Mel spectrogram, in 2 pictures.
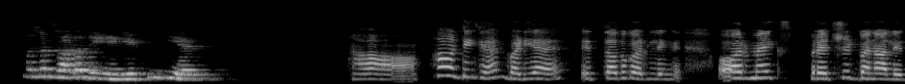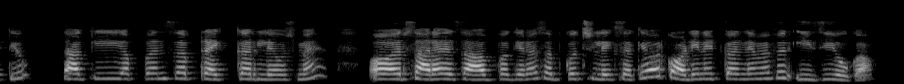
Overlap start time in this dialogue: none

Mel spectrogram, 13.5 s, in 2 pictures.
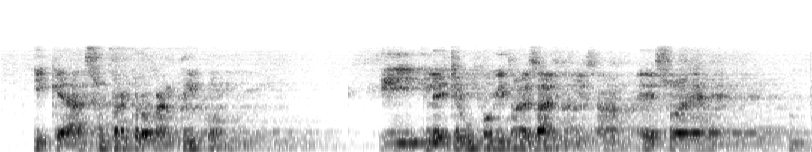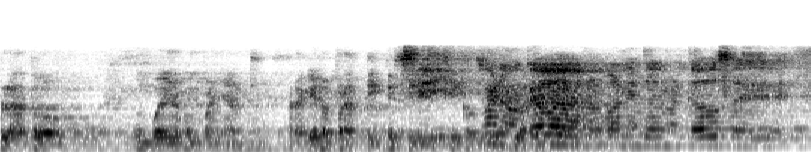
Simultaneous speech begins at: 10.1 s

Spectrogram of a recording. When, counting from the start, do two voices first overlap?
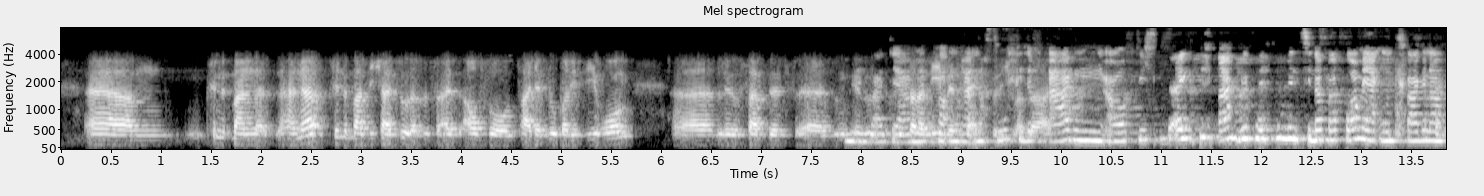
7.9 s

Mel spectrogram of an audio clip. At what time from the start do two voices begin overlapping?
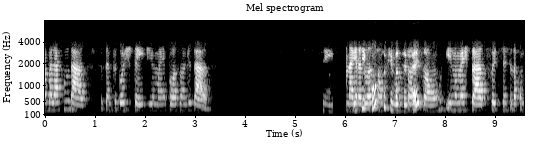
6.2 s

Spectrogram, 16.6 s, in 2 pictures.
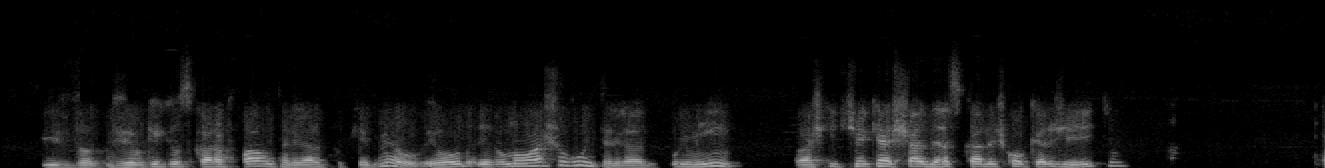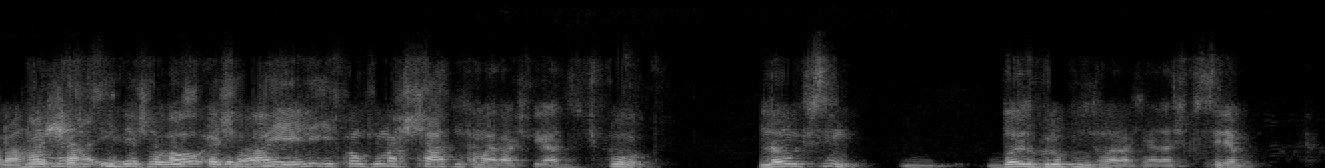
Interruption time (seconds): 8.4 s

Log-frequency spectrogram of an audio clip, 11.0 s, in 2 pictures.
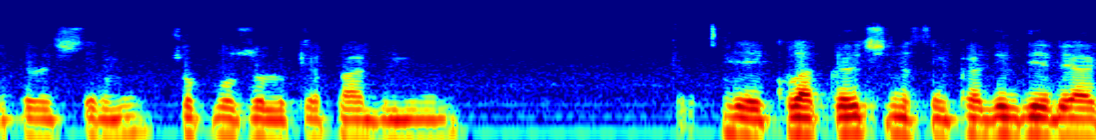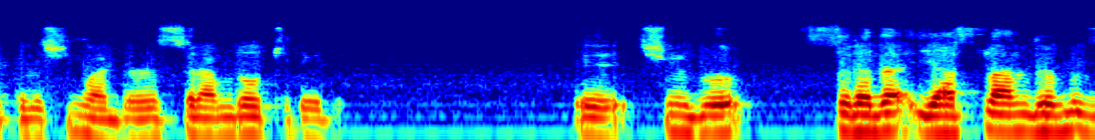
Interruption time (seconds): none

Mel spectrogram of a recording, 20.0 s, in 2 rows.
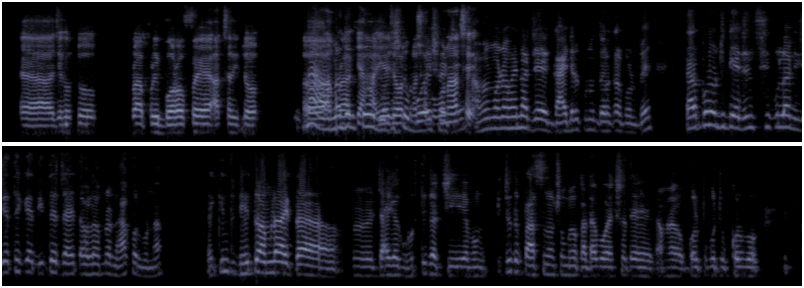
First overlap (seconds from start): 3.8 s

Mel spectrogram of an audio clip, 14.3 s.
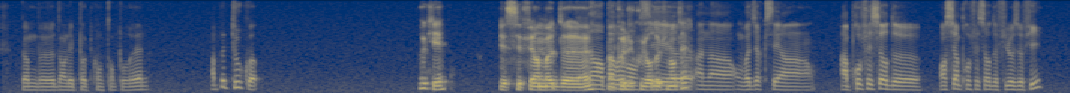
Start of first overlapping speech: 7.8 s

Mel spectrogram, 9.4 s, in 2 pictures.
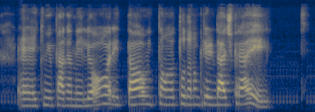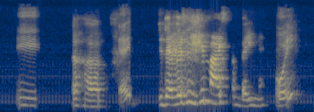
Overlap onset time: none

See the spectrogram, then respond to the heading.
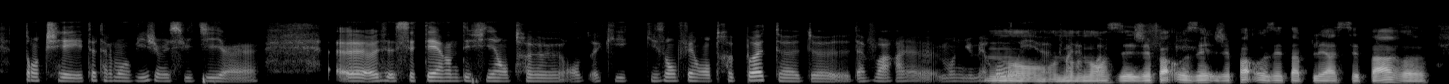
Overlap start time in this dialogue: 9.8 s

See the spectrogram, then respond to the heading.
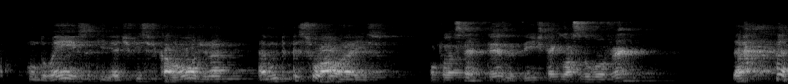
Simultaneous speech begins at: none

